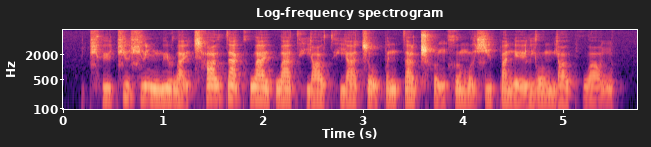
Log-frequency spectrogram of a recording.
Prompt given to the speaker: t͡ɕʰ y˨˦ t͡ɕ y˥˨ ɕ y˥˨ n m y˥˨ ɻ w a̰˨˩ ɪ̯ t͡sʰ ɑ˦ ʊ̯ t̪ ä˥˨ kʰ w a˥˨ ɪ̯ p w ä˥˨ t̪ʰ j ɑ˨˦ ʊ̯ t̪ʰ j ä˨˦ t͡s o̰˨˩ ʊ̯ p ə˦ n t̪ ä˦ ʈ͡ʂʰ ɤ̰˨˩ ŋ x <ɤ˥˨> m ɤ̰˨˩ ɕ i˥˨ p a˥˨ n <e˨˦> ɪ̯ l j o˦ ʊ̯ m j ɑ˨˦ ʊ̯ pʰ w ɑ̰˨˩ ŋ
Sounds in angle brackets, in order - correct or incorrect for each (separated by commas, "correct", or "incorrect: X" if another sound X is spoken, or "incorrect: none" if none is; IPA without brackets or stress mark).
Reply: correct, incorrect: ḛ˨˩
